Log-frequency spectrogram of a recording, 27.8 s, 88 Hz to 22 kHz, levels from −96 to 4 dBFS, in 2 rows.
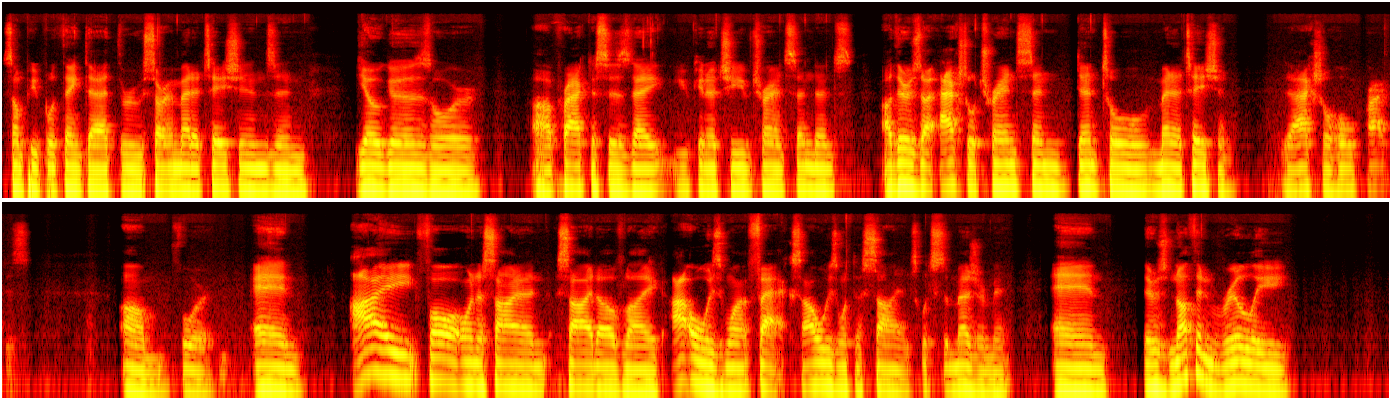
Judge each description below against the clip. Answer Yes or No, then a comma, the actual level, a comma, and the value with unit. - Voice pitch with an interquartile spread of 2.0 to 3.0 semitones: Yes, narrow, 2.4 semitones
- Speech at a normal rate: No, slow, 120 wpm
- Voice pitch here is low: Yes, low, 105 Hz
